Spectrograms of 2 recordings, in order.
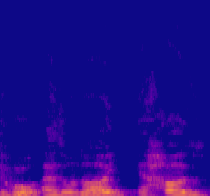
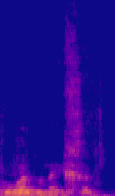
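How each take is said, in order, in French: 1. C'est dit avec une prononciation soignée et raffinée. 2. C'est dit avec un accent israélien moderne. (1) "En bonne prononciation" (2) "qui est l'accent euh, israélien. ... C'est moins beau"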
